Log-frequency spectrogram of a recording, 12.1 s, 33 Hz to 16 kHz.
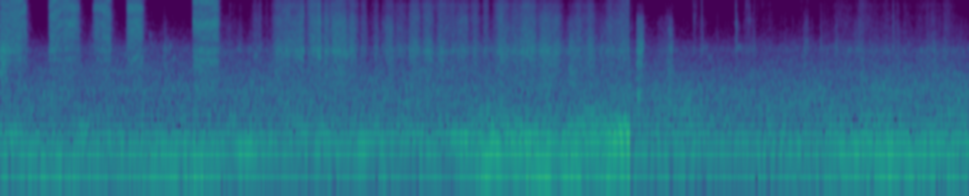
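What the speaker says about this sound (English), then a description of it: "Make sure you spray especially the edges." Hissing bursts of spray adhesive close by, broken up by scraping and rubbing noises, with no speech, while gluing a Land Cruiser 80 Series door panel.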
